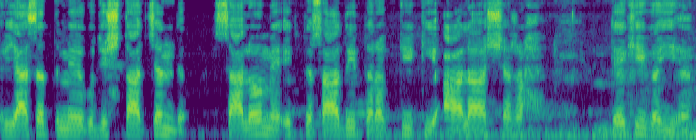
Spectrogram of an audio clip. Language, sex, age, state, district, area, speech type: Urdu, male, 18-30, Bihar, Khagaria, rural, read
